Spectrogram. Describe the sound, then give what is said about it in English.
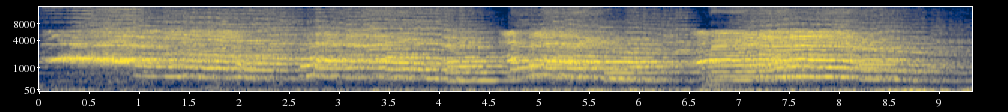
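Oboe and strings in the opening movement of an orchestral piece mimic a baby screaming, cooing and babbling with sliding, wailing phrases that rise and fall. The passage plays continuously and fairly loud, with no one speaking. “first heard in the opening movement when oboe and strings articulate what the score describes as, quote, a baby screaming, cooing, and babbling.”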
